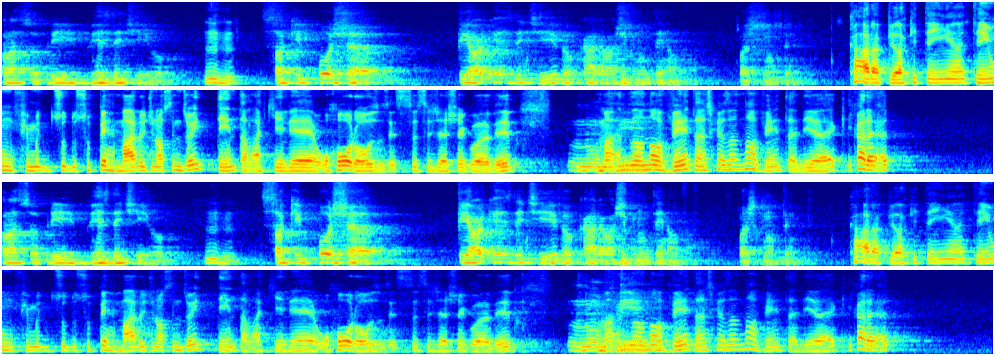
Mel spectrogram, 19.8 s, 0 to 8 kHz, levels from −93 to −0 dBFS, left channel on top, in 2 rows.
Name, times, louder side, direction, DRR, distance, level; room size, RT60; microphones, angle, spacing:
voice 1, 0.0-1.6 2.6-3.8 4.6-6.8 7.4-8.0 15.6-16.4, right 1 dB, 75° right, 1.8 m, -31 dB
voice 2, 2.0-2.4 8.5-15.1 15.8-18.8, left 5 dB, 65° left, 0.4 m, -26 dB
26.0 x 14.5 x 2.8 m
head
